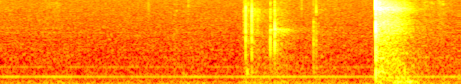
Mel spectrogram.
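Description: Near silence with a faint steady hum, then a few small clicks and one sharp click near the end as the cap of an alcohol marker is snapped on.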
